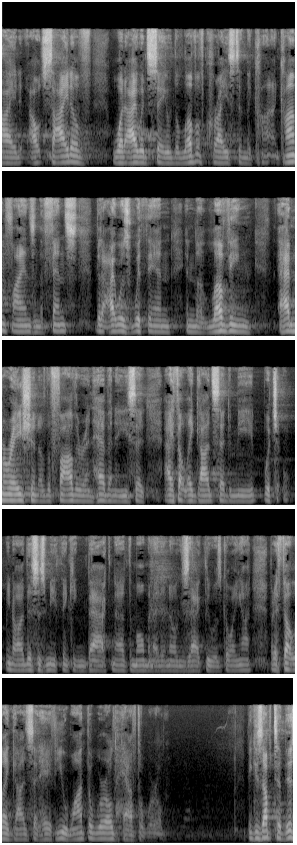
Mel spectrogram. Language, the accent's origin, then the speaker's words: English; Stevens Point, Wisconsin, United States; I grew up in Stevens Point.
